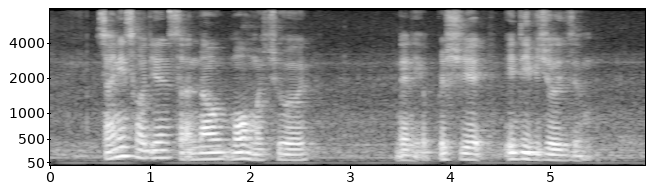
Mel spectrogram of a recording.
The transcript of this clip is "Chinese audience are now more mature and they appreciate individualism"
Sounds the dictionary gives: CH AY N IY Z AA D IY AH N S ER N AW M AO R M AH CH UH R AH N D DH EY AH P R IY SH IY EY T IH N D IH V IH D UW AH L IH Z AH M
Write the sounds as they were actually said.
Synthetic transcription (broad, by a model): S AY N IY S AA D IY AH N S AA N AW M AO M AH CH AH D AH N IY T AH P R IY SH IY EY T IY N D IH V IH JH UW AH L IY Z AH M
